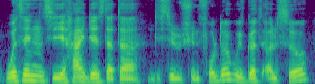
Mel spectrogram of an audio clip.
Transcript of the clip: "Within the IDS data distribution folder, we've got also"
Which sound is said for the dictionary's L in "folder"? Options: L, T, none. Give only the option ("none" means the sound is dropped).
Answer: L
